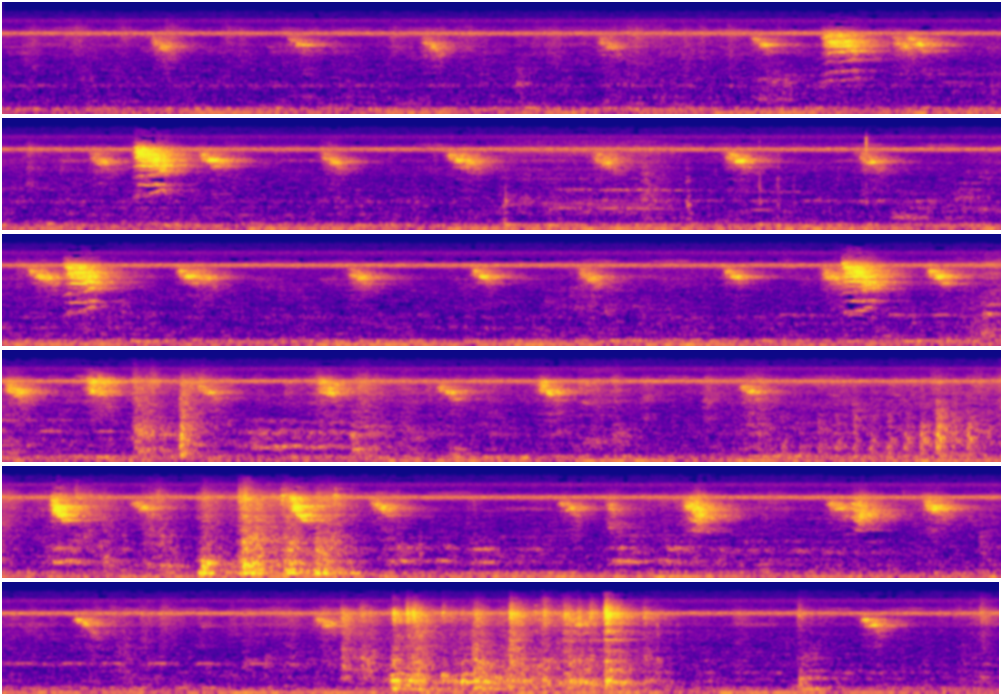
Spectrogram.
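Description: Outdoor ambience: a small bird chirps over and over, about twice a second, over a steady high insect drone. A few louder rustling noises come in around the middle and near the end.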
